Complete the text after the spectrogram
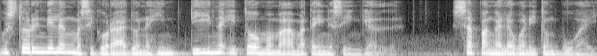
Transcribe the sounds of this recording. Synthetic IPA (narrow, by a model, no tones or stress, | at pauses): ɡʊst̪oɾɪnːɪlaŋmɐsɪɡʊɾaːd̪o̞nɐɦɪnd̪iːnɐʔɪt̪o̞mɐmaːmɐt̪ajnɐsiŋɡɛ̰l | sɐpɐŋɐlɐwanɪt̪o̞ŋbuːɦɐj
